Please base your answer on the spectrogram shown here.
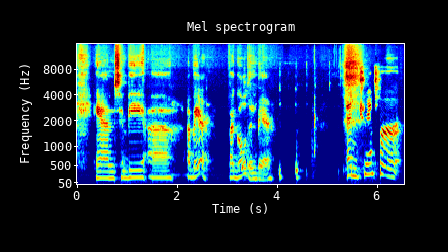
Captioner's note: chuckling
